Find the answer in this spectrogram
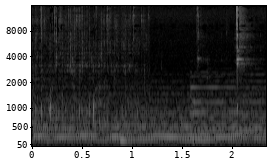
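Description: Soft background music, with hot water being poured from a stainless-steel kettle into a ceramic mug and trailing off into drips about a second in.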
